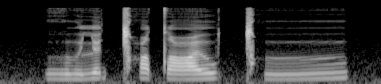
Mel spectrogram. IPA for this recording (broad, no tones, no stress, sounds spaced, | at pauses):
ɦ ɯ lʲ a ǀʰ u tˤ ɛː u̯ ǀʰ ɯː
